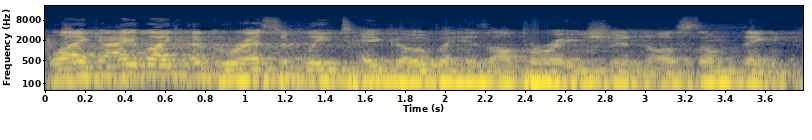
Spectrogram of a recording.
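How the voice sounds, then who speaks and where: A man's voice: mid-range voice, a little fast, noisy background. A man, a voice actor joking playfully in casual banter on a live convention panel. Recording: echoey hall, distant microphone.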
